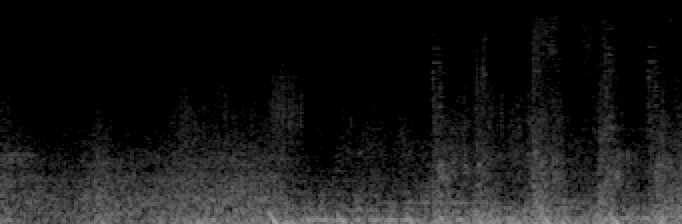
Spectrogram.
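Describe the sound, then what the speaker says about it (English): Dull, rumbling blasts from a fight in The Surge, a continuous roar of combat noise with a few sharper bursts in the later part, with no clear pauses. "Get another explosion in."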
